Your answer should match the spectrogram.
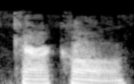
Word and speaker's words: Caracole: The definitive pronunciation is? – Caracole. It's spelled C-A-R-A-C-O-L-E,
